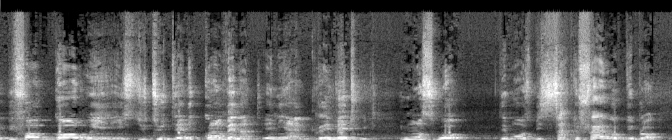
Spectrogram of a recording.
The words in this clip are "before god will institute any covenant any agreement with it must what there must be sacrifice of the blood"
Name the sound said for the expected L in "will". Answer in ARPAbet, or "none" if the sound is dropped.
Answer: N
